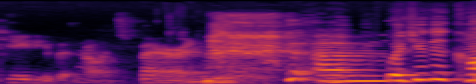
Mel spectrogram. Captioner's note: laughs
